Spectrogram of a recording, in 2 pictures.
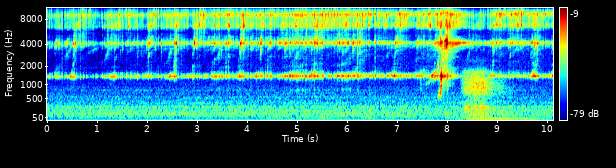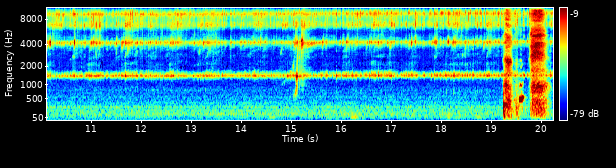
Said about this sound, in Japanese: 泡立ってきましたね。人肌で温められると炭酸が弾けるよう調整したんですよ。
